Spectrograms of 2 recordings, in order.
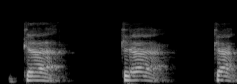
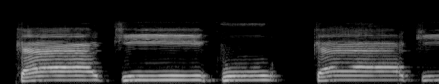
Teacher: Ka ada benturan. Pangkal lidahnya ada benturan dengan gusi yang keras. Dengan langit-langit yang keras.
